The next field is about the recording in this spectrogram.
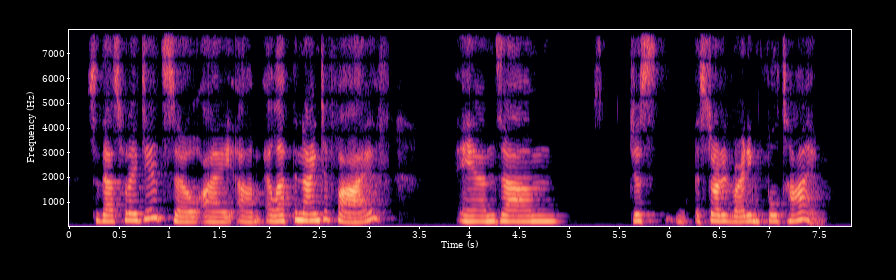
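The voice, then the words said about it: Slight East Coast Brooklyn accent. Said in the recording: “I can kind of hear a little bit of that East Coast kind of Brooklyn-y, Boston-y accent”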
